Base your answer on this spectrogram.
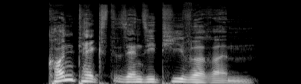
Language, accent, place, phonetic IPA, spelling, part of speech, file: German, Germany, Berlin, [ˈkɔntɛkstzɛnziˌtiːvəʁəm], kontextsensitiverem, adjective, De-kontextsensitiverem.ogg
- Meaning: strong dative masculine/neuter singular comparative degree of kontextsensitiv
